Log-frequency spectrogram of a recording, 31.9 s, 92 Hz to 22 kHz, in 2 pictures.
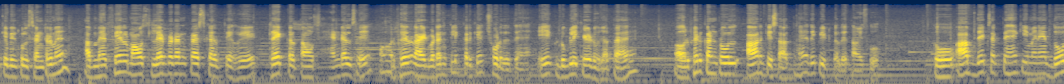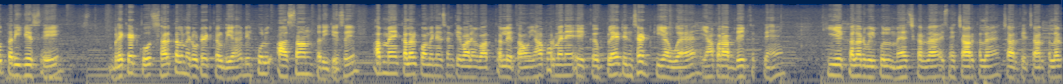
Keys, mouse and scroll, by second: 1.8-2.3 scroll down 1, 3.3-5.4 scroll up 1, 5.6 click, 7.6 right click, 13.7 typing, 15.6 typing, 16.5-17.7 scroll down 1, 17.7-19.6 scroll up 1, 21.4-23.4 scroll down 1, 23.4-26.7 scroll up 1, 27.1 scroll up 1.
